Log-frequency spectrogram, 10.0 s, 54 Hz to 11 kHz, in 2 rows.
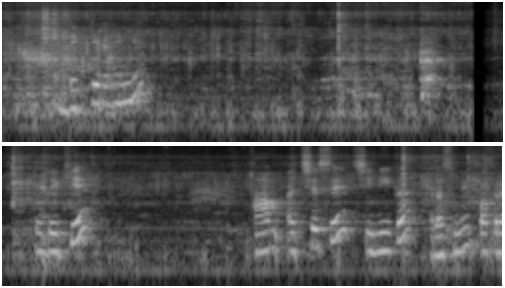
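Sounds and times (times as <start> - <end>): syrup bubbling and sizzling: 0.0 - 10.0.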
